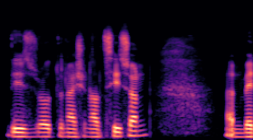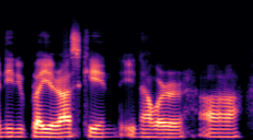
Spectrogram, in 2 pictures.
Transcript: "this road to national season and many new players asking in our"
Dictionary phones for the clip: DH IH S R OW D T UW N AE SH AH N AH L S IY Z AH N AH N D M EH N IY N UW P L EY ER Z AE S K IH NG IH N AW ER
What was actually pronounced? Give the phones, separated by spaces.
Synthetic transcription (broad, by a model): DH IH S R OW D T UW N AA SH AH N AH L S IY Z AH N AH N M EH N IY N UW P L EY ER AA S K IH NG IH N AW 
